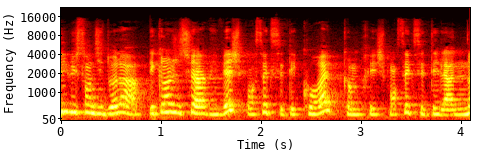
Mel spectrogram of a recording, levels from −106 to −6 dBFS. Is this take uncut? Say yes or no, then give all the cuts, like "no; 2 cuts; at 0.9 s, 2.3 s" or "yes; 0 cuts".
yes; 0 cuts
